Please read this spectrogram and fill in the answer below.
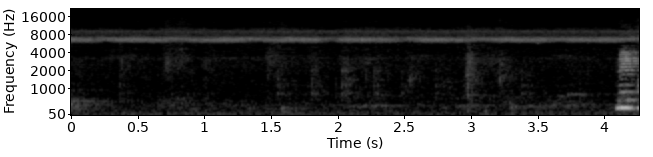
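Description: Chalk writing on a blackboard: a few faint scratches and taps of the chalk strokes, over a steady high-pitched tone in the background.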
